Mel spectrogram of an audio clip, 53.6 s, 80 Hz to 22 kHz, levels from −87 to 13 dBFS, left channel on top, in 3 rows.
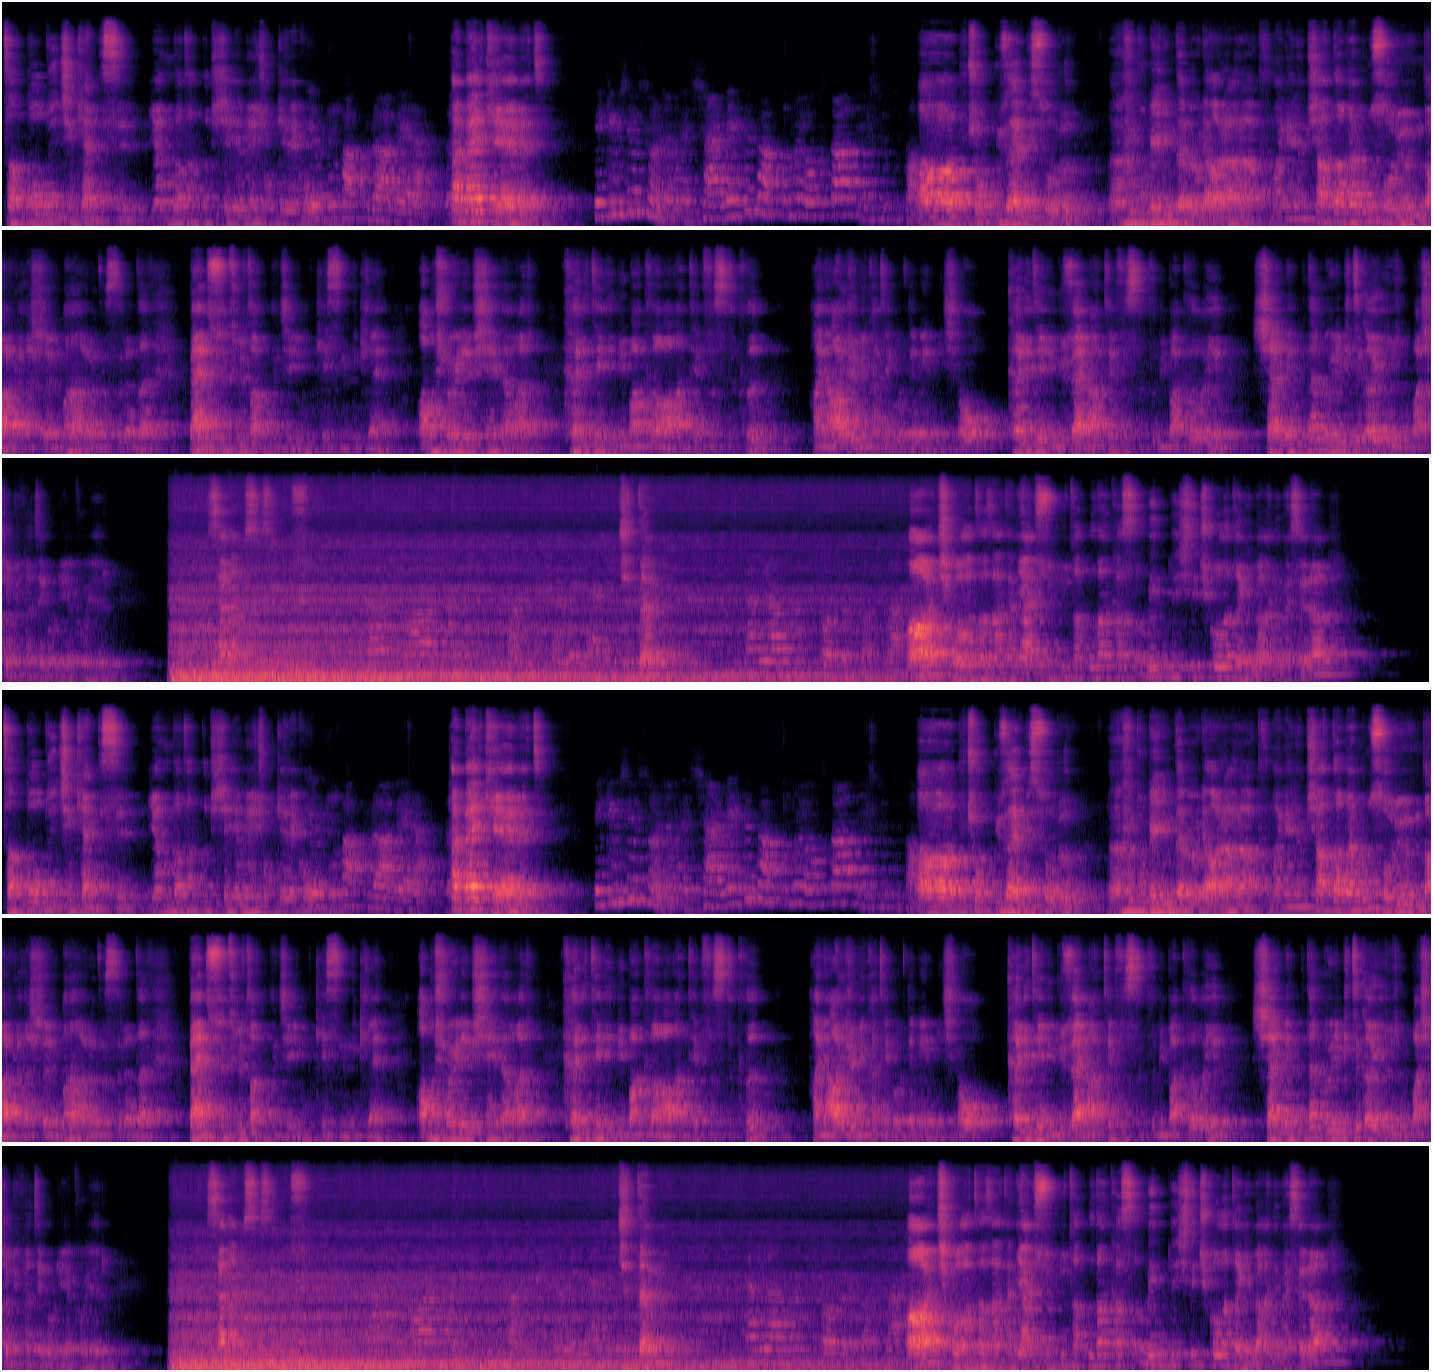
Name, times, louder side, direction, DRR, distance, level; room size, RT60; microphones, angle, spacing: voice 1, 0.0-3.9 5.6-6.8 11.4-13.4 13.8-24.5 24.9-27.4 27.9-30.1 30.4-37.1 38.3-39.6 43.4-44.1 47.0-52.6, right 2 dB, 45° right, -2 dB, 0.3 m, -30 dB
voice 2, 3.8-5.9 7.4-11.8 38.8-38.9 40.3-43.8 45.0-47.3, left 1 dB, ahead, -8 dB, 0.7 m, -40 dB
sound 1, 37.8-47.8, left 1 dB, 65° left, 0.7 m, -30 dB
2.2 x 2.0 x 2.9 m, 1.2 s
head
